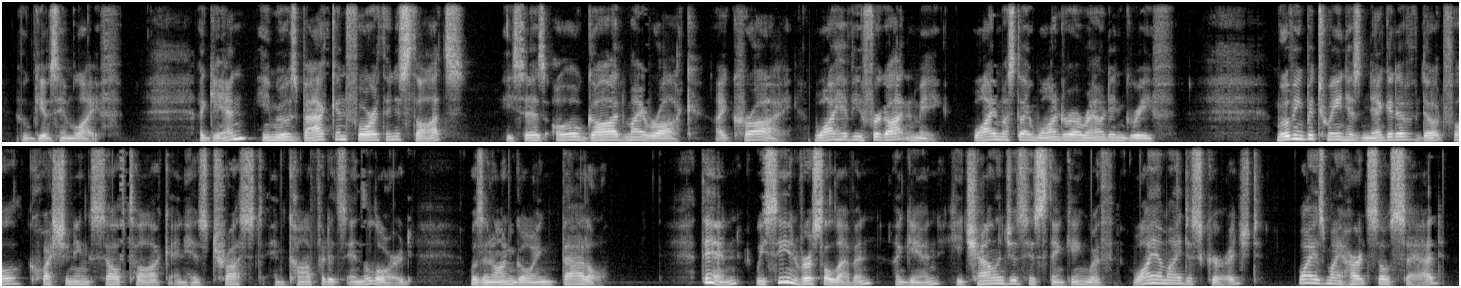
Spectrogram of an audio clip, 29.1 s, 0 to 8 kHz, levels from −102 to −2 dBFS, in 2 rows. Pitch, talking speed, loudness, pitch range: 150 Hz, 155 wpm, -24 LUFS, 130-170 Hz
